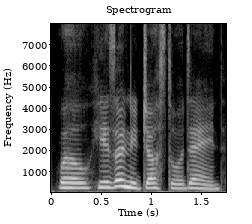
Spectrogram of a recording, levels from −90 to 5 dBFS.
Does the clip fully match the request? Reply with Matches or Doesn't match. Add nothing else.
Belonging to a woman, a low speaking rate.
Doesn't match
